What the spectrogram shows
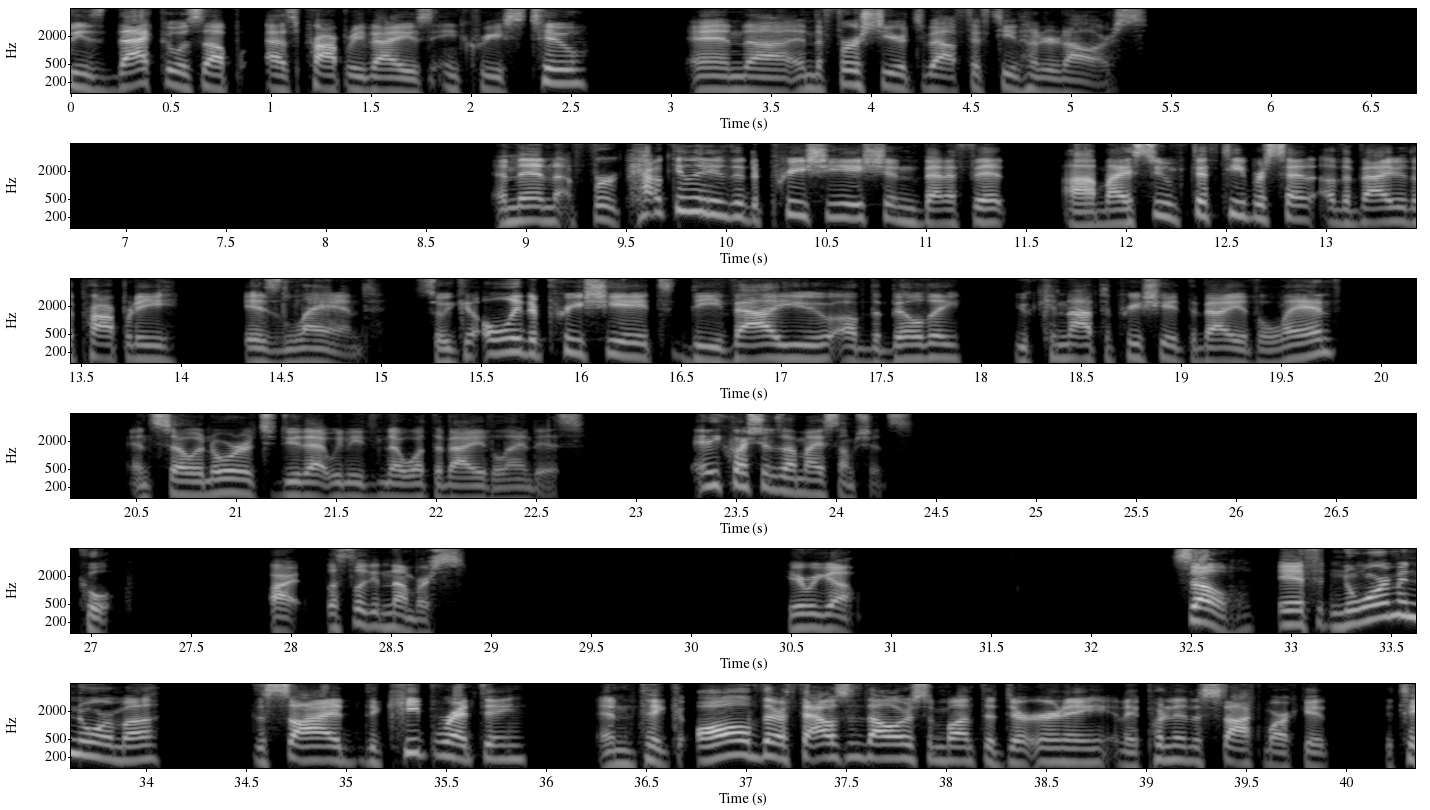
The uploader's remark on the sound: This was a live class recorded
